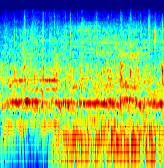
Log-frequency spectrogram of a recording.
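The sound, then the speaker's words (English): An audience clapping their hands during a lively church service, a steady dense patter of claps under crowd noise and held musical tones. “Oh, clap your hands, oh ye people. Shout.”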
